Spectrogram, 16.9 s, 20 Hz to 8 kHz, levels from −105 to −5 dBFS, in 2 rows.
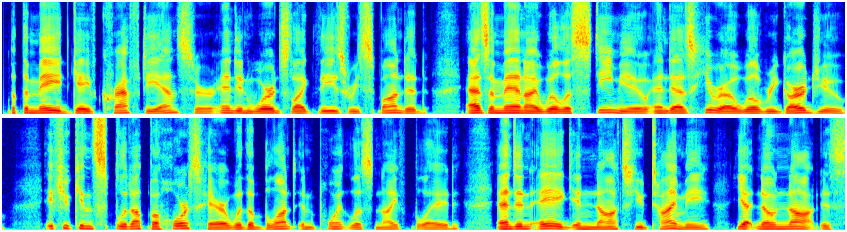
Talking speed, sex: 190 wpm, male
